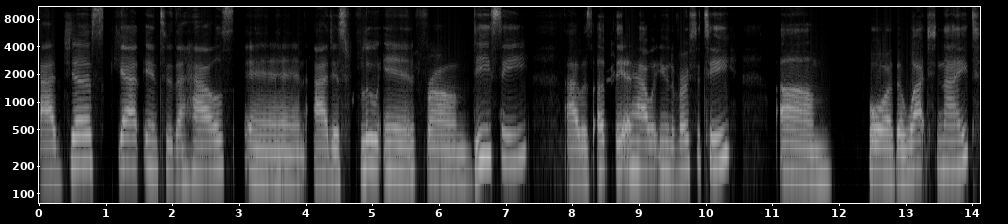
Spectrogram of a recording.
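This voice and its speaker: In a dry, close recording with no echo, a woman with a fairly low pitch and ordinary pitch variation speaks at a very slow pace. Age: 60s. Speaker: retired military veteran. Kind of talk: casual chat.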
